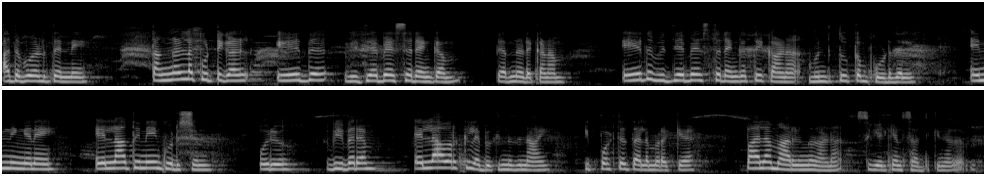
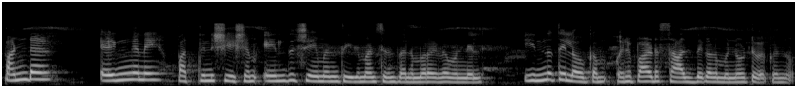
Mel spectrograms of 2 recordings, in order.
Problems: background conversations at intervals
